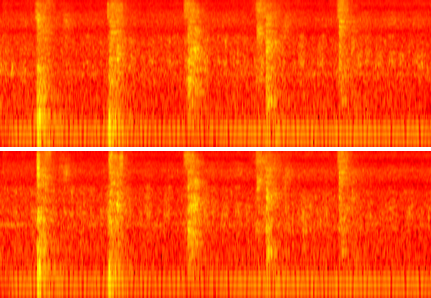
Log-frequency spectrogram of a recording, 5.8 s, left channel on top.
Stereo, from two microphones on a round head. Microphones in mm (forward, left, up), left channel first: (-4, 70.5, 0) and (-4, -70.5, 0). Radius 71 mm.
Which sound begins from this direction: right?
Footsteps, at 0.5 s.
